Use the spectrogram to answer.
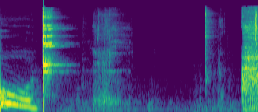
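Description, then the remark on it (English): A voice trails off, then beer glasses meet in one sharp, ringing clink. Soft drinking noises follow in short bursts, ending with a louder breathy rush. “And before we do that, let's give the magic word and down our beers.”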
